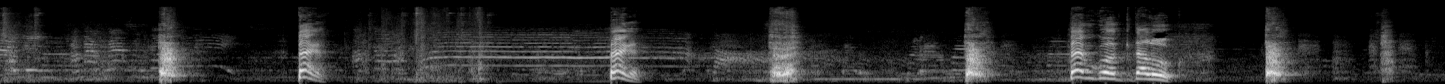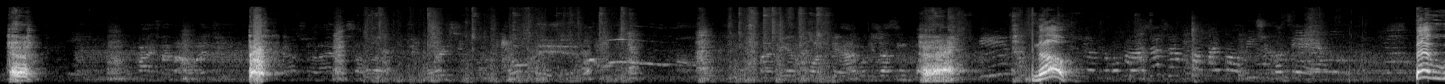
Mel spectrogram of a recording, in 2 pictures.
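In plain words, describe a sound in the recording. A dog growls playfully, close by.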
